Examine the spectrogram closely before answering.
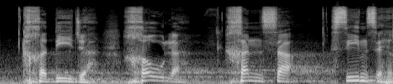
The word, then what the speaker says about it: خدیجہ: عین سے ہے۔ خالدہ، خدیجہ، بہت سے لوگ اس کو ختیجہ بولتے ہیں، تا سے، تا نہیں بلکہ یہاں پر دال آئے گا، یہ بہت بڑی غلطی ہے ہمارے یہاں تلفظ کی۔ خدیجہ۔ خولہ، خنسہ، سین سے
